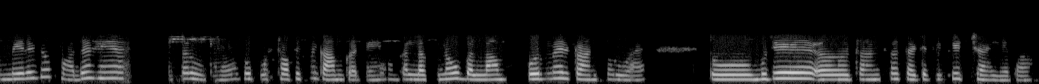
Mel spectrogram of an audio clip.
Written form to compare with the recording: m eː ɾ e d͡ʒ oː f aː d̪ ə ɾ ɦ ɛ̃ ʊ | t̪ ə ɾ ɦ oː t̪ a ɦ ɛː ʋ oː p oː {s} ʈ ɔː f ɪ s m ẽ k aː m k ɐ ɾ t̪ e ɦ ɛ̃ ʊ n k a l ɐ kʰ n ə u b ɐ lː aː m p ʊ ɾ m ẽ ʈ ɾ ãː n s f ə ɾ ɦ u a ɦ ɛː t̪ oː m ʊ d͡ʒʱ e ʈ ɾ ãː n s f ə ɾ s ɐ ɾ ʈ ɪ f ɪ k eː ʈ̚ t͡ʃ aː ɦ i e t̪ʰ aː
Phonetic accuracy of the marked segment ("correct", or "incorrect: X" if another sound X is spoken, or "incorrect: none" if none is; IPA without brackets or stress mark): correct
